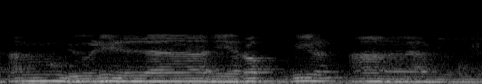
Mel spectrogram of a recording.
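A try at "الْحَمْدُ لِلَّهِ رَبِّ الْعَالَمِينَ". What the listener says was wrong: Diusahakan jangan putus.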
